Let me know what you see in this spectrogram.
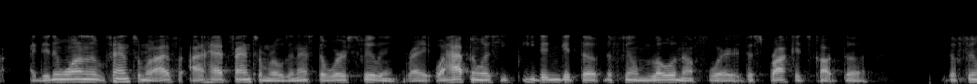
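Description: From start to finish, this speech has the sound of the iLBC codec, a narrowband VoIP coder. Each short frame is coded on its own, without leaning on the one before. The frame length and bitrate point to iLBC's 30 ms mode at about 13.33 kbps. Nothing above 3.8 kHz survives, so the audio is muffled and telephone-like. The codec damage is plainly audible. The speech stays clear but sounds rough and synthetic.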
